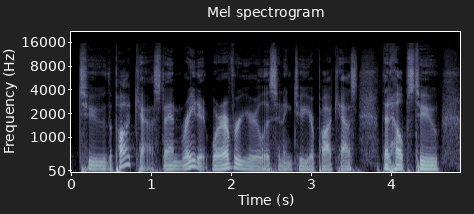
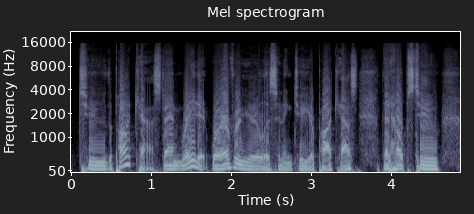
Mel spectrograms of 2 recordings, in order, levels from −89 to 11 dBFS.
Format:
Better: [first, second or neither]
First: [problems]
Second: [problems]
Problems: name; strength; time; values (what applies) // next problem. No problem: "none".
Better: first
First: none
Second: distortion; heavy; 18% of the sound clipped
